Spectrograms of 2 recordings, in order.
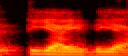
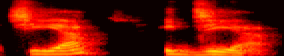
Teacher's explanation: no se dice tía y día en la mayor parte de Brasil, se dice chia y dia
